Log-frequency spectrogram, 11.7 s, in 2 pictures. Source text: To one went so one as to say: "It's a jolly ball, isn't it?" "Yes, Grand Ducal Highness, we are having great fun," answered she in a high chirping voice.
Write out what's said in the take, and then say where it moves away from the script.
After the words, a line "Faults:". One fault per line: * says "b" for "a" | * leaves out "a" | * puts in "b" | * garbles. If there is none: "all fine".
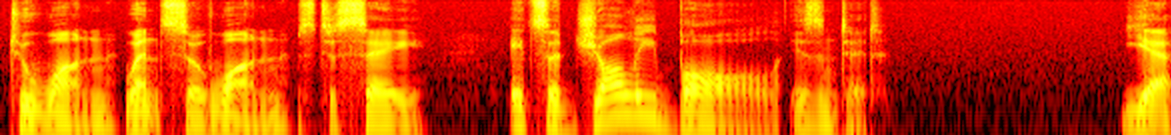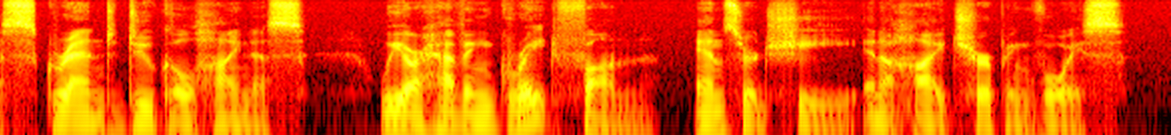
To one went so one as to say: "It's a jolly ball, isn't it?" "Yes, Grand Ducal Highness, we are having great fun," answered she in a high chirping voice.
Faults:
all fine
